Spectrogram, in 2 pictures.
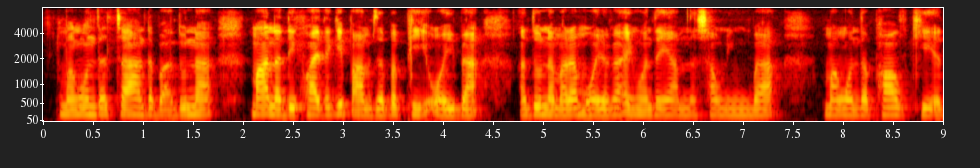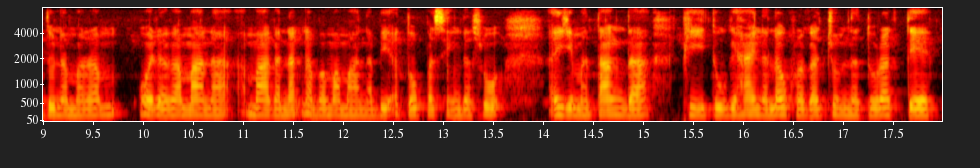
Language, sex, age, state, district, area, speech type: Manipuri, female, 18-30, Manipur, Tengnoupal, rural, spontaneous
